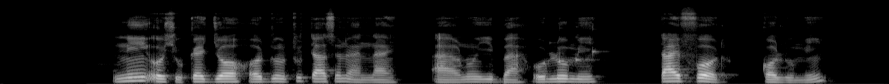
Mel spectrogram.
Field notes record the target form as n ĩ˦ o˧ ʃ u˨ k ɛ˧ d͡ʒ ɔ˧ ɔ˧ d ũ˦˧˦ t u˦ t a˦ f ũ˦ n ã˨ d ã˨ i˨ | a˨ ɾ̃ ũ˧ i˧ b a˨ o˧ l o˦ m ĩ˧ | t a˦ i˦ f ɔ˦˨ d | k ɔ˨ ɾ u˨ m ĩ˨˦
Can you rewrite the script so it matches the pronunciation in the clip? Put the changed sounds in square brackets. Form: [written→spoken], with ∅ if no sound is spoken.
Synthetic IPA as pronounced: n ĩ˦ o˧ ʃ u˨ k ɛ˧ d͡ʒ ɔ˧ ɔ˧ d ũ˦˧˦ t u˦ t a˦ [f→s] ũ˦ n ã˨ [d→n] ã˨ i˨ | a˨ ɾ̃ ũ˧ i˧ b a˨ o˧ l o˦ m ĩ˧ | t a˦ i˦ f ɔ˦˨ d | k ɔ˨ [ɾ→l] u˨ m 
